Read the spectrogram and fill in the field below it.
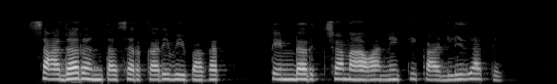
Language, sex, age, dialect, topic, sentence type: Marathi, female, 18-24, Northern Konkan, agriculture, statement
